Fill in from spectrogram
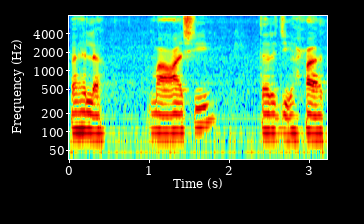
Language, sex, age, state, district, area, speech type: Urdu, male, 18-30, Bihar, Gaya, rural, spontaneous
